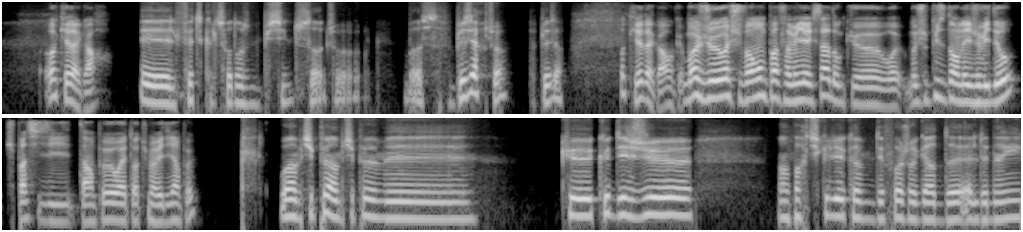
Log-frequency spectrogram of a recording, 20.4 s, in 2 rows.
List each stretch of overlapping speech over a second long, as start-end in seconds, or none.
none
